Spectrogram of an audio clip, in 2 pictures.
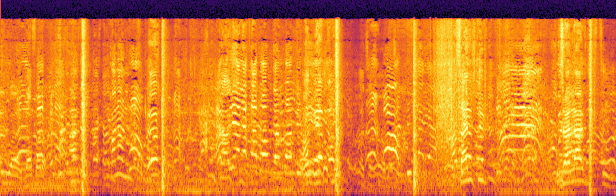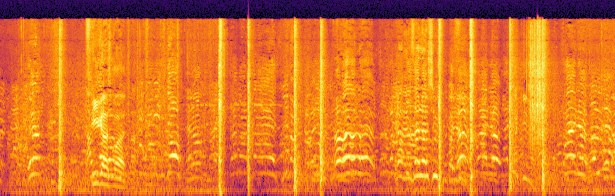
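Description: A crowd chatters loudly outdoors.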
